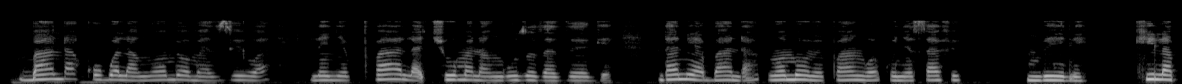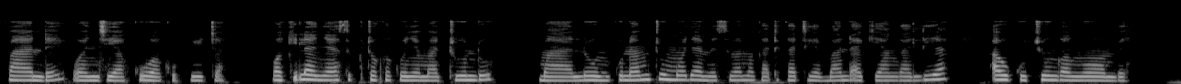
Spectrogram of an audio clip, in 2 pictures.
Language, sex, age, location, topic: Swahili, female, 18-24, Kisii, agriculture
